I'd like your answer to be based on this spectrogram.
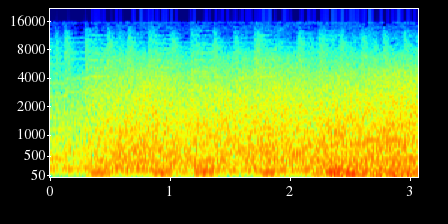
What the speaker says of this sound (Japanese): ここで波乗りだ。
